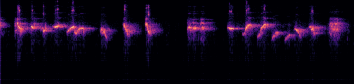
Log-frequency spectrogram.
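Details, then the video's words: Greater green leafbird (cucak ijo) in continuous gacor song meant as masteran for caged birds: lively sequences of slurred whistles and sharp chirps, a brief pause midway, then descending and rising whistled notes. "Suara Burung Cucak Ijo | Gacor"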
